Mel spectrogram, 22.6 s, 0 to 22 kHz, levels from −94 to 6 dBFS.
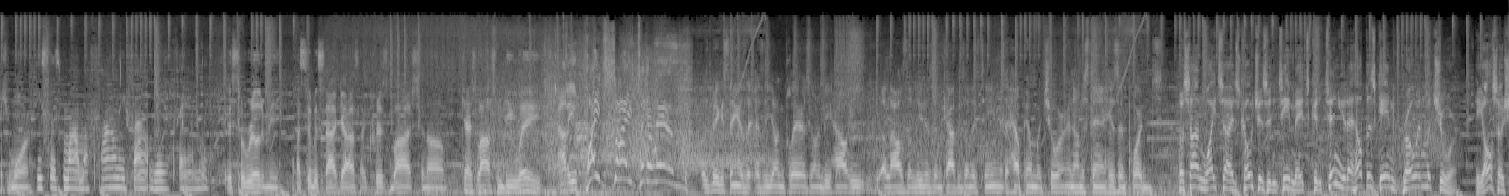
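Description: Nothing in the audio stands out as a technical fault, so there's nothing here to walk through.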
